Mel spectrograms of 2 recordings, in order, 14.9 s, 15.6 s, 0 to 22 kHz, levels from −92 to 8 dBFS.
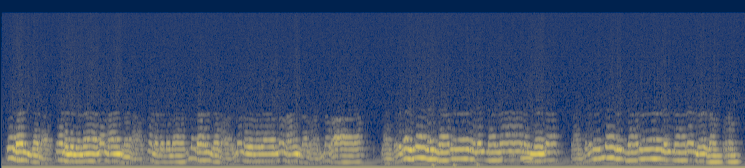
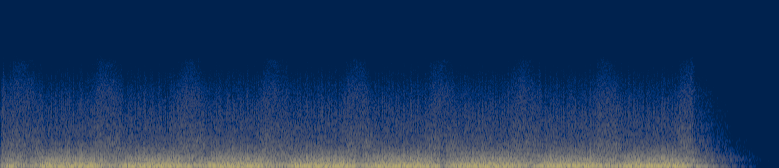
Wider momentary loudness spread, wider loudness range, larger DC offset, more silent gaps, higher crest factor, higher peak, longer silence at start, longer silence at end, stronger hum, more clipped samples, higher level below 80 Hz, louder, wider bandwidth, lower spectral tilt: first, 14 LU vs 6 LU; first, 5 LU vs 1 LU; first, 4% vs under 0.1%; neither; about the same, 16 dB vs 12 dB; first, 0 dBFS vs -14 dBFS; first, 0.15 s vs 0 s; second, 0.1 s vs 1.3 s; first, 50 Hz at -45 dBFS vs none; neither; second, -46 dBFS vs -28 dBFS; first, -15 LUFS vs -29 LUFS; first, 3.8 kHz vs 2.1 kHz; second, -10.5 dB/octave vs -12.5 dB/octave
